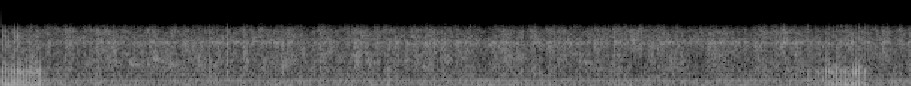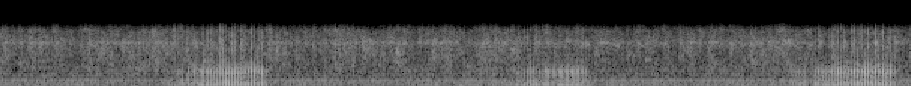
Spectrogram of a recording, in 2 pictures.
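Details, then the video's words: Boston Terrier named Snooki, a pet female dog asleep and snoring loudly, her throat moving like a frog's; rasping snore bursts roughly every two to three seconds, swelling louder toward the end, over a steady electrical hum. "Snooki the bosten terrier snoring loud"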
